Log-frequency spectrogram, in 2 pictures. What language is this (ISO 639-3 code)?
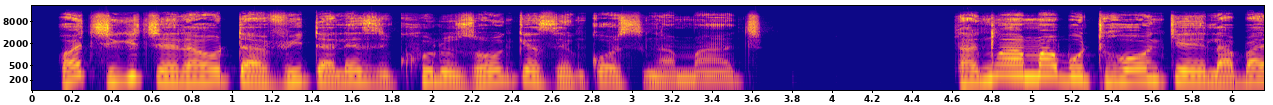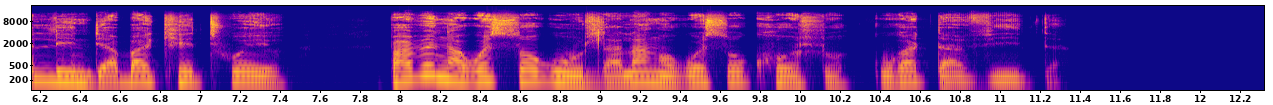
nde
